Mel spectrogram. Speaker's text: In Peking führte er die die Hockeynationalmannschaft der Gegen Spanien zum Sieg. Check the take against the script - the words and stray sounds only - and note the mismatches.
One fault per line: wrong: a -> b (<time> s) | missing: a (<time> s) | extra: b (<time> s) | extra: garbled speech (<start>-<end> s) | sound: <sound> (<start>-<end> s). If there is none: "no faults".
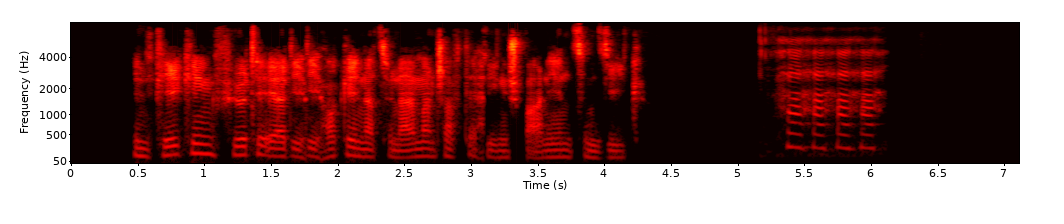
sound: laugh (5.2-6.1 s)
